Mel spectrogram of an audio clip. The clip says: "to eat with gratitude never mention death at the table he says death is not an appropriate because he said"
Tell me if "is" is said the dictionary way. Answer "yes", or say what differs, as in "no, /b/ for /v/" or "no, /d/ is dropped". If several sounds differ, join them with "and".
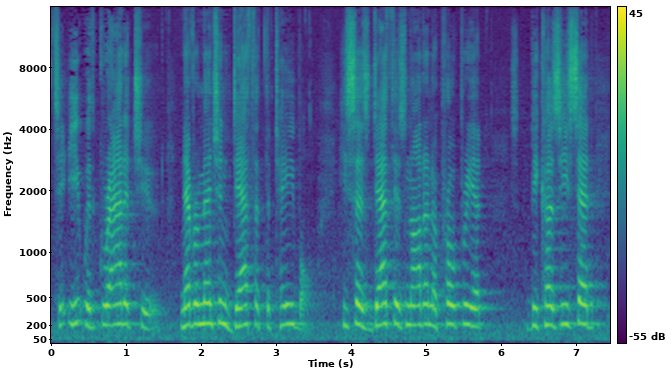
yes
